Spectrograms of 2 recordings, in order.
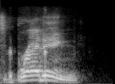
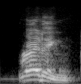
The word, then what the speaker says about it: Bretting: And so Chris Bretling, am I saying that right? It's Bretting. – Bretting. – I for whatever reason, I want to put an L in there all the time.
